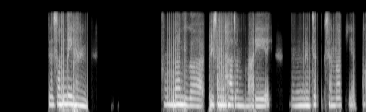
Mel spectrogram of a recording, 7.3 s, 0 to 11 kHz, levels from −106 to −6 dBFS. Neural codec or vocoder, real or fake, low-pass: codec, 16 kHz, 1 kbps, X-Codec, HuBERT features, trained on balanced general audio; fake; 7.2 kHz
